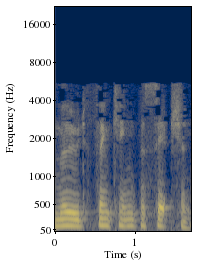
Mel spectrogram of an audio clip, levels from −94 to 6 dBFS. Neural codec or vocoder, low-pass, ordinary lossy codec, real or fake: vocoder, 44.1 kHz, 128 mel bands, Pupu-Vocoder; 5.4 kHz; MP3, 24 kbps; fake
